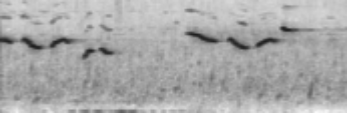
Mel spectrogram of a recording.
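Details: Oriental magpie-robin (kacer), used as a lure call to prompt birds to sing, singing clear, high, wavering whistles in two quick bursts of looping notes, with a faint low rumble between.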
